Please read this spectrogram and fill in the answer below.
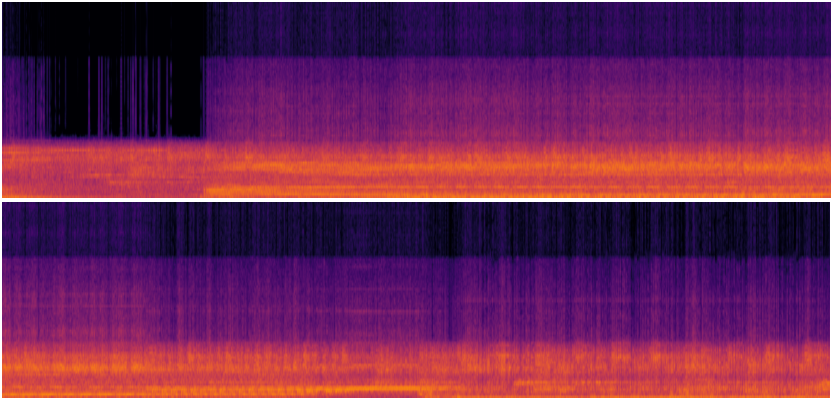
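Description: Human beatbox live-looping performance through a club PA: layered, effects-processed vocal sounds making sustained electronic-style tones. A heavy bass line comes in about twelve seconds in.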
